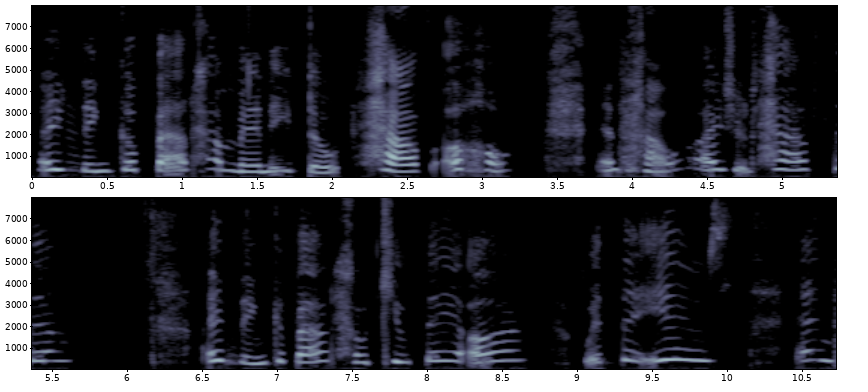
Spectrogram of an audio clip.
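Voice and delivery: high, teary sing-along imitating the clip; lightly wobble it like you're about to cry; a hint of fake tears, pitched high; mock emotional. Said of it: "I get emotional".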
